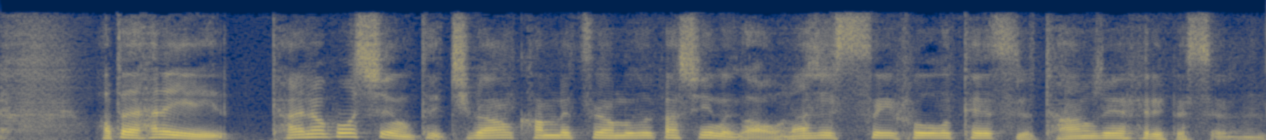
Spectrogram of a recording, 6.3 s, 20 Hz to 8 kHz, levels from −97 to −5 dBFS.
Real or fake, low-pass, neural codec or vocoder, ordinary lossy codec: fake; 7.2 kHz; codec, 16 kHz, 1 kbps, FunCodec, trained on LibriTTS, 50 frames a second; MP3, 64 kbps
